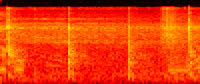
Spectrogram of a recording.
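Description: Hammer blows on formwork, sharp separate knocks roughly every half second to second.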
